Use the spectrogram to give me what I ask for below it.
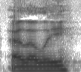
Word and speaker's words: Nouvelle: Nouvelle.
